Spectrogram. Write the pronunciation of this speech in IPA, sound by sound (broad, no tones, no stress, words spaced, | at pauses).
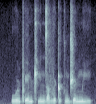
wuɳpʼemʈʰinda vɯʈuknd͡ʒɯɳ mi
